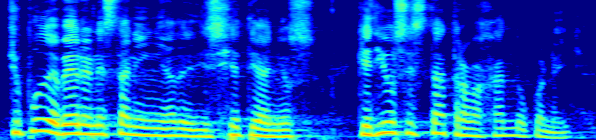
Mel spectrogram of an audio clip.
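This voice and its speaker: A man's voice: on the high side, expressive, normal speed, dark tone. A male pastor, preaching in a conversational, story-telling way and often checking in with his listeners. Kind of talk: storytelling sermon. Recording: long hall reverb.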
